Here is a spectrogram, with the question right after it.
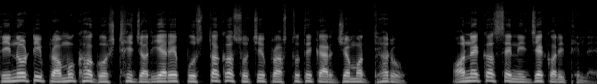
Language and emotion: Odia, neutral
